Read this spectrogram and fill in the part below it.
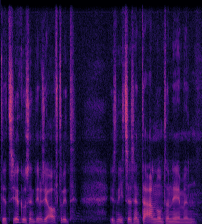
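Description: An actor playing a pedantic, ironic criminal investigator in a German radio drama, lecturing with smug pomposity. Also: male voice, medium pitch, expressive, moderate pace, gravelly, a little mellow. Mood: smug, explaining. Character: wry, pedantic male criminal investigator, smugly theorizing.

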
